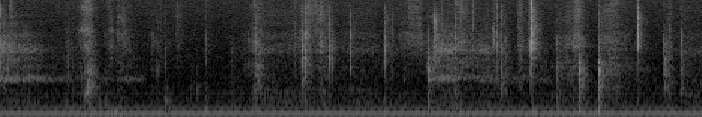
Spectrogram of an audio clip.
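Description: A square sheet of paper being folded and creased by hand on a cutting mat: faint rustling with scattered small crisp clicks and scrapes as the folds are pressed down.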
